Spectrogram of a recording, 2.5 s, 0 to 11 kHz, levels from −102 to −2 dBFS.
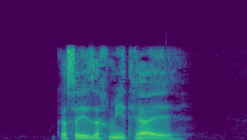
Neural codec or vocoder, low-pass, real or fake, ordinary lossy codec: none; 7.2 kHz; real; AAC, 64 kbps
